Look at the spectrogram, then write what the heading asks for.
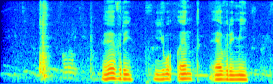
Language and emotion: Russian, neutral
